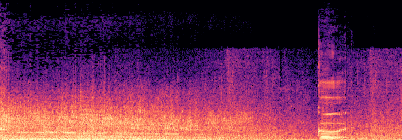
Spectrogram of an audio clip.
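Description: A propeller airplane flying in the video game Iron Wings, a steady loud engine drone filling the whole stretch, with a brief whooshing sweep near the end.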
